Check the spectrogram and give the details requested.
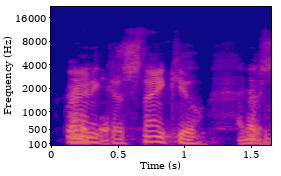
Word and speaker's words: Granicus: Granicus? Granicus, thank you.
